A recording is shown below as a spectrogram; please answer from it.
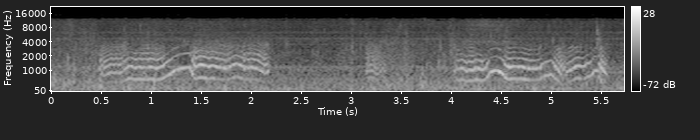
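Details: A dog in labour at home, giving birth while standing, lets out long, rich, wavering whines that rise and fall in pitch, almost howl-like, two main bouts separated by a short quieter pause.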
